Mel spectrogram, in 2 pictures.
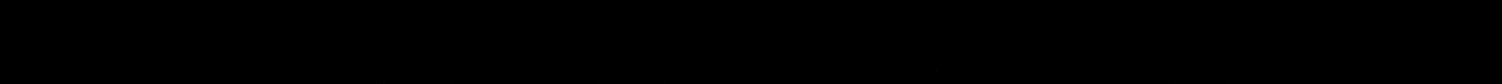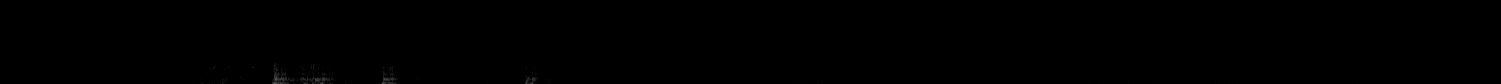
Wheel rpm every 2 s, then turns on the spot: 0, 40, 160, 160, 160, 40, 10, 10, 190, 70, 60, 20, 80, 30, 10.
10-14 26-30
